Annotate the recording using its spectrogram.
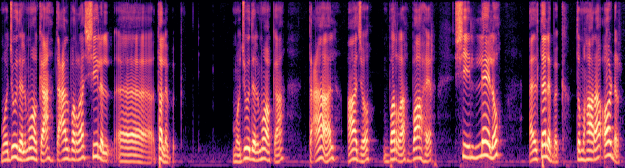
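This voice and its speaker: A man with a Pakistani Urdu accent teaches everyday phrases in a relaxed, conversational way. His voice sits a little high for a man. He says each phrase slowly, repeats it, and keeps asking whether the listener is following. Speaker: Arabic language teacher. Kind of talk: casual spoken language lesson.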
